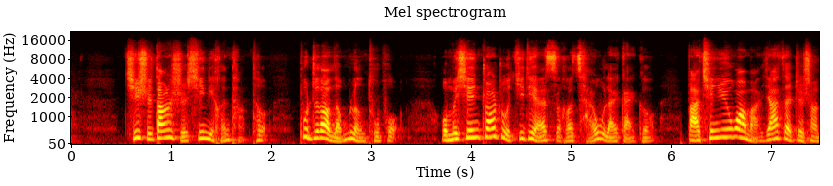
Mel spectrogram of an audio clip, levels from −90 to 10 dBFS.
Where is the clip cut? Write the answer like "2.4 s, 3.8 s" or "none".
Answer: none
